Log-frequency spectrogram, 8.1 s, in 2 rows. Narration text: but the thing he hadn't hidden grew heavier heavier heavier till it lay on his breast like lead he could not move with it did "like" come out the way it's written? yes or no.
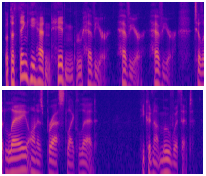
yes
